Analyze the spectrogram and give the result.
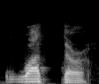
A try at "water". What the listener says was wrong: Okay, you're getting closer, but your tongue is still touching your teeth. You're saying water. for example, let me show you what's going on here. Okay, in Spanish, when you pronounce a D, okay, your tongue touches right there in the back of your teeth. You're saying water. Okay, you're pronouncing a Spanish D. Your tongue does not touch your teeth in English when you pronounce a D sound.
